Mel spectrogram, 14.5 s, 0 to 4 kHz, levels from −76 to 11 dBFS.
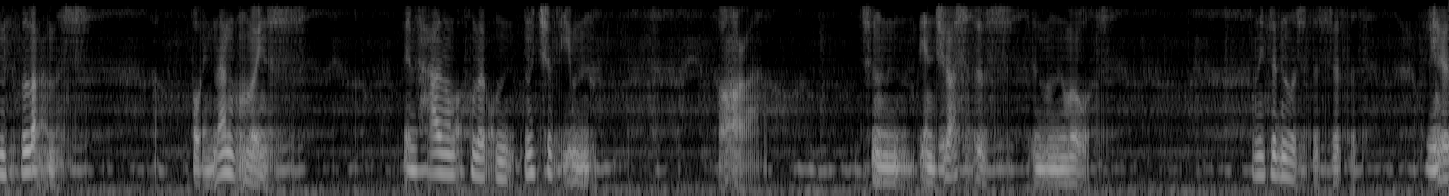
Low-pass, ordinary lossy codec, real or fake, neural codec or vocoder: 3.6 kHz; MP3, 32 kbps; fake; autoencoder, 22.05 kHz, a latent of 192 numbers a frame, VITS, trained on many speakers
